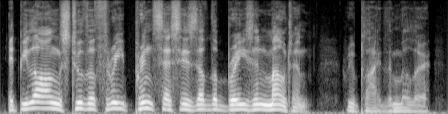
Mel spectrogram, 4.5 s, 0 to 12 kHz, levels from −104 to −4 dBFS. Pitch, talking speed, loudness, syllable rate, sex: 130 Hz, 175 wpm, -16 LUFS, 5.3 syllables/s, male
